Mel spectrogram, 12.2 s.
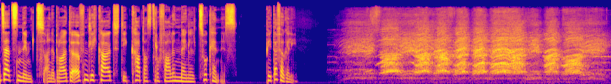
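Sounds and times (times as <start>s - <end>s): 
speech: 0.0s - 6.0s
crowd of protesters roaring and chanting during street riots: 6.6s - 12.2s.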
